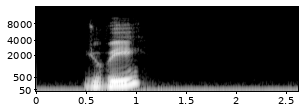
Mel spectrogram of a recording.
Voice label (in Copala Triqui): "yuvíí", Copala Triqui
